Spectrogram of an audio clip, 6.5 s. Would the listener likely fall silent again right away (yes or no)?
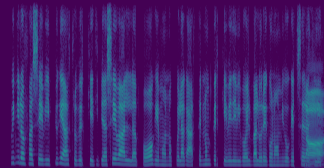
no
